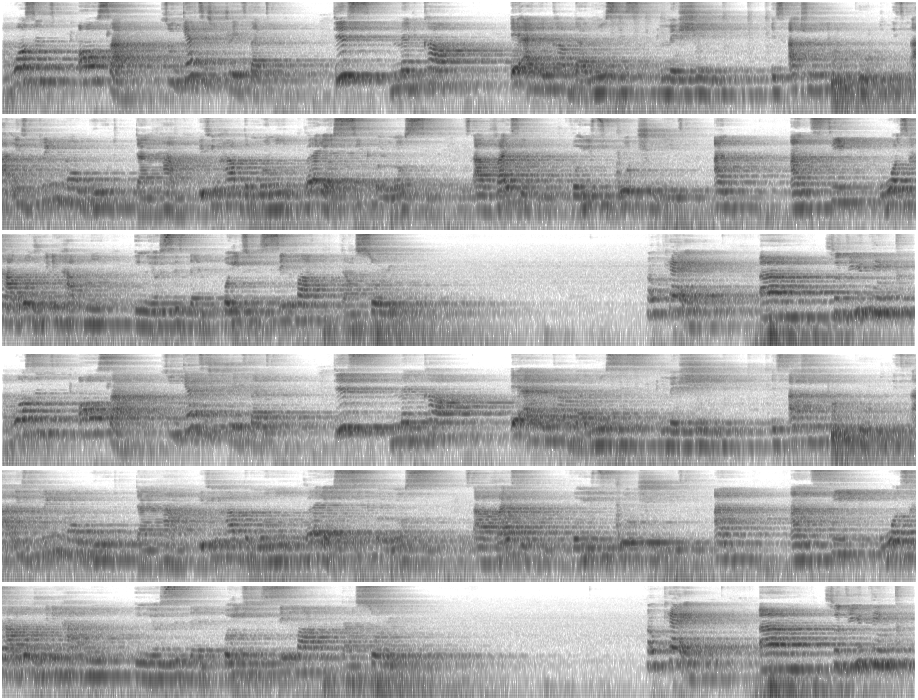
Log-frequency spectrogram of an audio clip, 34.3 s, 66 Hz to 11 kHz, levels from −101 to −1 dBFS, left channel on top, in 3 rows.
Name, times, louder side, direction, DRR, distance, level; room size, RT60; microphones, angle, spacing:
voice 1, 0.0-0.6 0.9-1.6 2.0-3.3 4.0-4.4 4.8-5.6 6.4-8.9 9.6-10.4 10.7-10.9 11.1-12.8 13.1-16.8 17.2-18.2 18.6-19.9 20.3-21.0 21.3-22.0 22.4-24.1 24.5-27.8, left 3 dB, 35° left, -1 dB, 1.1 m, -35 dB
voice 2, 30.9-31.6 32.3-34.1, right 1 dB, 70° right, -2 dB, 1.7 m, -34 dB
14.5 x 11.5 x 3.1 m, 3.0 s
head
